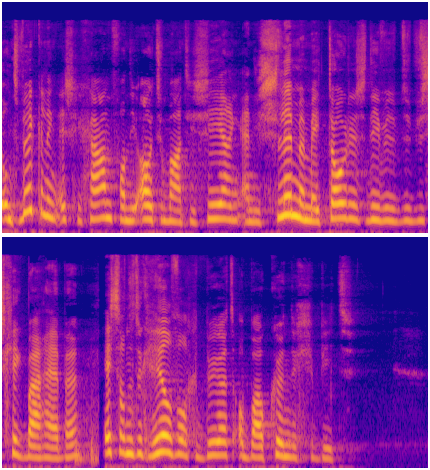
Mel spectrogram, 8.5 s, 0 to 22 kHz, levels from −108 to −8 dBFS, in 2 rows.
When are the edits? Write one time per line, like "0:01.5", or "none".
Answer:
0:05.2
